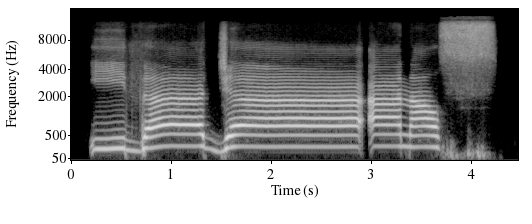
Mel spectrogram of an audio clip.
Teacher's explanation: Perhatikan huruf nun, jangan sampai terbawa tebal di shad, ya.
